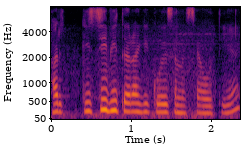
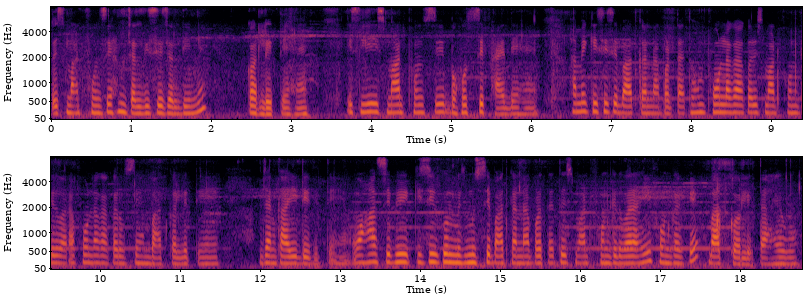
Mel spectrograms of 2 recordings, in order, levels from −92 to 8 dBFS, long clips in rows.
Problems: background sounds at intervals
